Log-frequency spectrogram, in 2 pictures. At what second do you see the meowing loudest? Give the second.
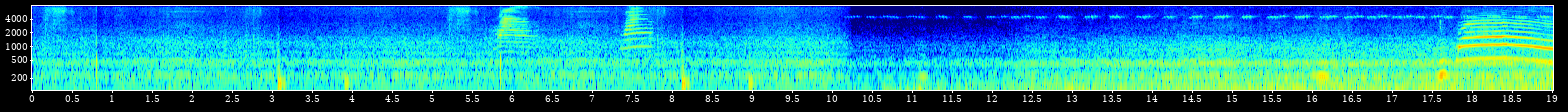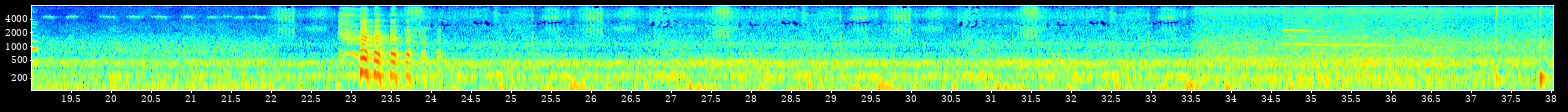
18 s.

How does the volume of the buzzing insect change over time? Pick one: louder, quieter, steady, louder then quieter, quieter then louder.
louder.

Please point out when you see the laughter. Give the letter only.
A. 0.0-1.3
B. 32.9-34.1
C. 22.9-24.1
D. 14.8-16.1
C.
